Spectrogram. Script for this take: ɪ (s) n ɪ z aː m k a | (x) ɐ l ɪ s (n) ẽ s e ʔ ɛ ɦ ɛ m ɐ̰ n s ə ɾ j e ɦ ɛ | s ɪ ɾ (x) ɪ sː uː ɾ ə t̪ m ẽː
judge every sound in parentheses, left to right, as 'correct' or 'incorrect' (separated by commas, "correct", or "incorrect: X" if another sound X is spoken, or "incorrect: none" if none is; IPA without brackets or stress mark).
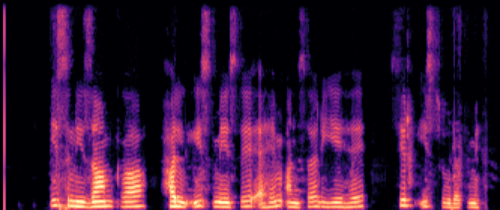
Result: correct, incorrect: h, incorrect: m, incorrect: f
